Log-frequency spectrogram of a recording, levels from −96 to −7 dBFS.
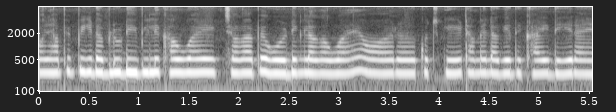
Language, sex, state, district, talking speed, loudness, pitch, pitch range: Hindi, female, Odisha, Khordha, 260 wpm, -13 LUFS, 255 Hz, 250-260 Hz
